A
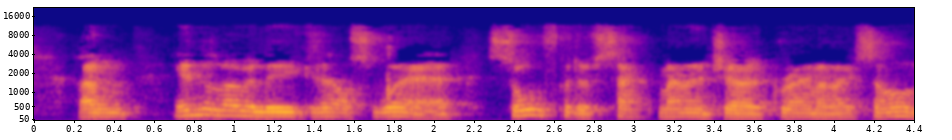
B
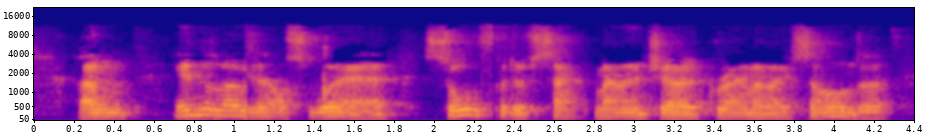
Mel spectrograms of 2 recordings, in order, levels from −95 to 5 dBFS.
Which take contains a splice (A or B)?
B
